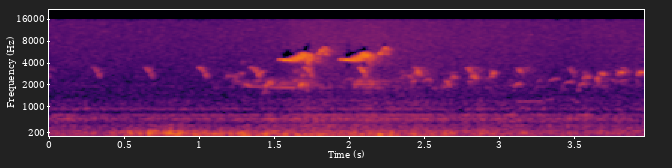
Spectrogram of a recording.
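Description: Long-toed stint: two sharp, high chirped notes stand out about half a second apart amid many faint twittering calls, over a steady low rumble of wind or distant traffic.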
